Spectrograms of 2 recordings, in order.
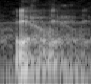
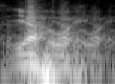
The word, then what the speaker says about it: Yahweh: Yahweh. Iku nak teng ejaan Latin Y besar, A H besar, W E H besar. Yahweh.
